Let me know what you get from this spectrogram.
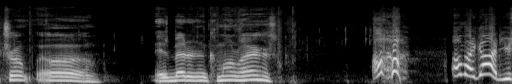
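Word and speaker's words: Kamala Harris: don't think Trump trump uh is better than Camala haris oh my God you said it right wow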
